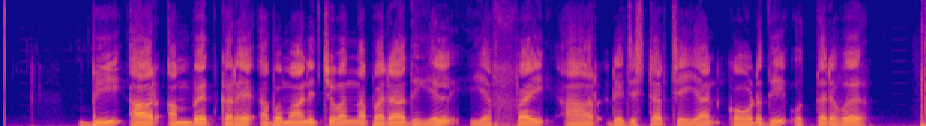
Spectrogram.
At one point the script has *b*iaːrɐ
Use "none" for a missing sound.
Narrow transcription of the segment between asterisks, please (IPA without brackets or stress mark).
b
